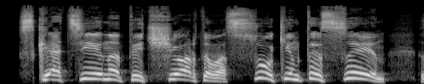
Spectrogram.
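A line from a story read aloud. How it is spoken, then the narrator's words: Yelling at himself. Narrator (Russian): заорал он на самого себя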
